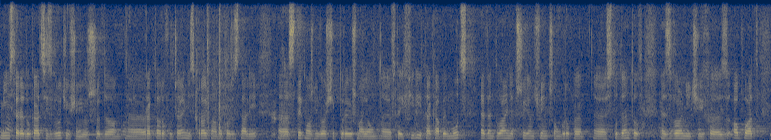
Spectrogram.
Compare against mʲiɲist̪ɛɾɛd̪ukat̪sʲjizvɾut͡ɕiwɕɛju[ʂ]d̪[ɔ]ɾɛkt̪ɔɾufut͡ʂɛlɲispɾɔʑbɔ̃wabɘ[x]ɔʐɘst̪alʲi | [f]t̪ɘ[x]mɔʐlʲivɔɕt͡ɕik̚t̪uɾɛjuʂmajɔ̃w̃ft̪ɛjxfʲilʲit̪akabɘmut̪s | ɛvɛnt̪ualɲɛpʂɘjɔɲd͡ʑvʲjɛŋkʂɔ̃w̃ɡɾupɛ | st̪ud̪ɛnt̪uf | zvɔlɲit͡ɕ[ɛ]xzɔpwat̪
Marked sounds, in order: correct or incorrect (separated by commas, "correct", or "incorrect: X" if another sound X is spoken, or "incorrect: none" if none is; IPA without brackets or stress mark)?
correct, correct, incorrect: k, incorrect: s, correct, incorrect: i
